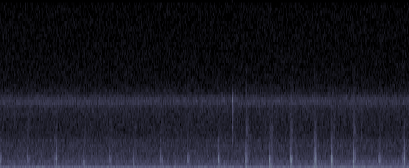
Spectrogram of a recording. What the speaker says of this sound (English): I hear footsteps, but it's tough to tell if it's mine.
